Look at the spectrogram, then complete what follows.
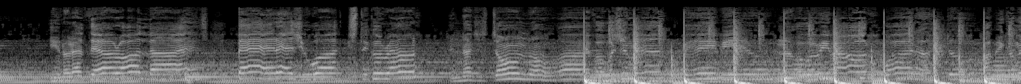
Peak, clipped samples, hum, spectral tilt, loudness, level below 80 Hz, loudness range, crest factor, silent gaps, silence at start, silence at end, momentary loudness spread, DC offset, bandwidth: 0 dBFS; under 0.1%; none; -5.5 dB/octave; -18 LUFS; -22 dBFS; 5 LU; 16 dB; none; 0 s; 0 s; 9 LU; under 0.1%; 15.5 kHz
